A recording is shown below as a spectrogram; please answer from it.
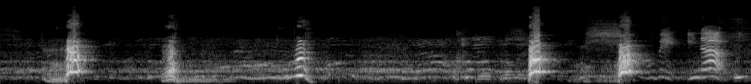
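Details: Indoor pet dog barking in irregular bursts, roughly one a second, some rising yelps among sharper barks, while a man's voice scolds it in between.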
